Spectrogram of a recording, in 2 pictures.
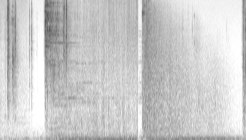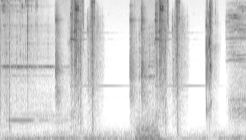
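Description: Gunfire in the indie video game Death Candle bursts out in loud, sustained blasts with booming, rumbling decay, broken by brief pauses and a few sharp mechanical clicks, with no talking.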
